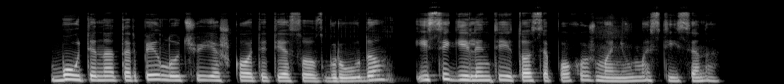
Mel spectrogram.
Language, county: Lithuanian, Kaunas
